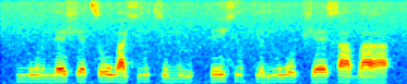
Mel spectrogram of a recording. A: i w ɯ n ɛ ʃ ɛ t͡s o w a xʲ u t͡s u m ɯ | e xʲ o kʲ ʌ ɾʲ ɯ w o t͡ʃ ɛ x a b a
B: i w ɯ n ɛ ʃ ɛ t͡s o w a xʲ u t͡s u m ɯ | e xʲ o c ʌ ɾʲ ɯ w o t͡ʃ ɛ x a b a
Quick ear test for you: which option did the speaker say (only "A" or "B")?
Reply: A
